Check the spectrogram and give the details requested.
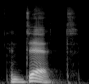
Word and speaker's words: debt: B is silent before T and after M. For example, debt, doubt, saddle, dumb, tomb, comb.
